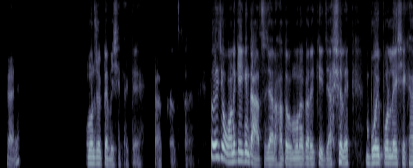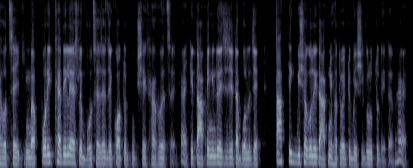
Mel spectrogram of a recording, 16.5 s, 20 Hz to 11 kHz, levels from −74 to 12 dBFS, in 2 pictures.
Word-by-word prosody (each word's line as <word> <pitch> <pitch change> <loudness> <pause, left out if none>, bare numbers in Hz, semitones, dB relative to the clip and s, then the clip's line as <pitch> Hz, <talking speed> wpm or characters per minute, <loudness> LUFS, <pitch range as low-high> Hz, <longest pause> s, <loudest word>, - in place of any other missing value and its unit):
হ্যাঁ। - - -8 1.4
মনোযোগটা 125 -1 +1
বেশি 100 0 -5
থাকে। - - -16 0.5
আচ্ছা, - - -22
আচ্ছা। - - -19 0.5
তো - - -1
এইযে 245 -2 +3
অনেকেই 170 +2 +4 0.3
আছে 105 +2 -8
যারা 110 -2 +1
হয়তোবা 115 0 +1
মনে 120 0 +2
করে 120 -1 +2
কি? - - -2
যে - - -4
আসলে 125 - +4 0.5
বই 140 +1 +7
পড়লেই 130 -1 +4
শেখা 130 +1 -2
হচ্ছে 125 +1 -1 0.2
কিংবা 120 -1 +1 0.2
পরীক্ষা 150 +2 +2
দিলে 145 0 +5
আসলে 135 +1 -2
বোঝা 110 +3 -3
যায় 120 -1 -2
যে - - +1
কতটুকু 115 -1 -4
শেখা 120 0 -5
হয়েছে। 115 -2 -5 0.2
হ্যাঁ? - - -6
কিন্তু - - -4
আপনি 115 +4 -3
কিন্তু 135 +1 +1
এইযে 125 -1 -6
যেটা 125 0 +1
বললেন 115 0 -1
যে 115 - +2 0.4
তাত্ত্বিক 155 +2 +1
বিষয়গুলিতে 140 -1 +2
আপনি 130 +4 -3
হয়তোবা 115 0 -2
একটু 120 - -6
বেশি 105 +2 -4
গুরুত্ব 115 -2 -4
দিতেন। - - -13
হ্যাঁ? 185 - -5
125 Hz, 175 wpm, -22 LUFS, 115-140 Hz, 1.4 s, বই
